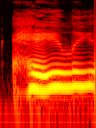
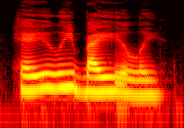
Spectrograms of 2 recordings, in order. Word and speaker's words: Halle Bailey: In other news, Haley, is that how you say her name? Halle Bailey.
